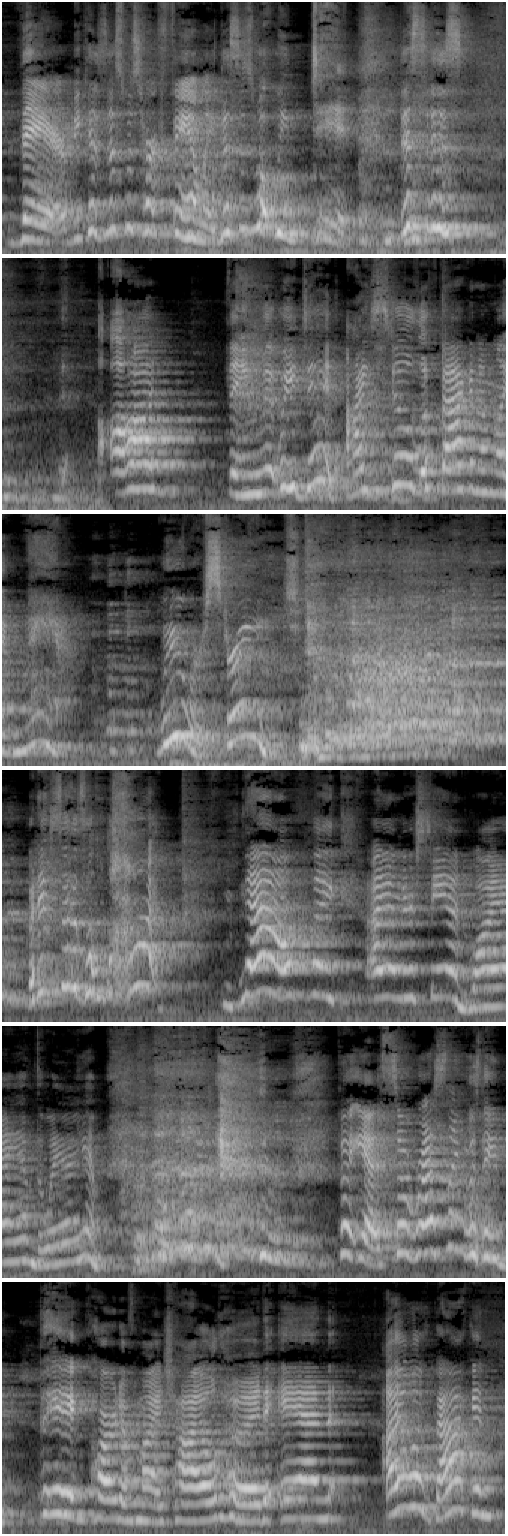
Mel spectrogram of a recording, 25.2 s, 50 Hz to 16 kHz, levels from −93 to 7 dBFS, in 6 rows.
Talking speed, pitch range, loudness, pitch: 150 wpm, 285-415 Hz, -20 LUFS, 350 Hz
